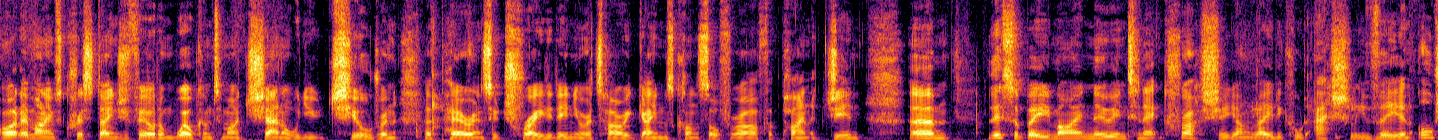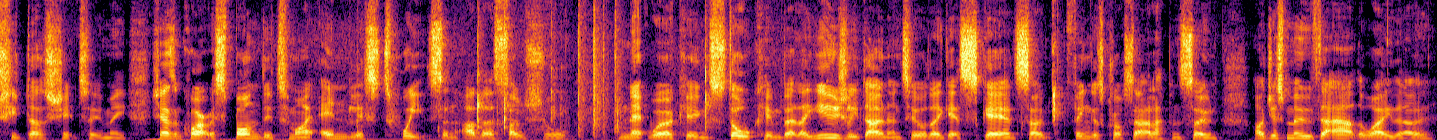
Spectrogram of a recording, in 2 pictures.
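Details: Adult male speaker; normal speech.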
